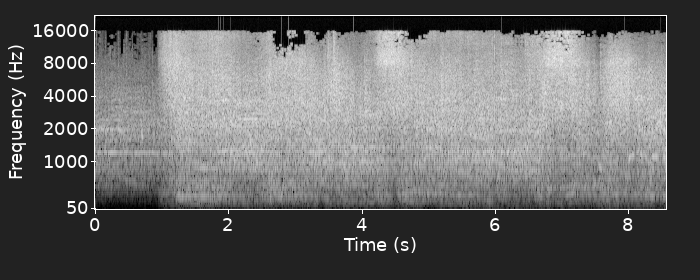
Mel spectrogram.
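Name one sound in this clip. A large crowd cheers and applauds loudly.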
